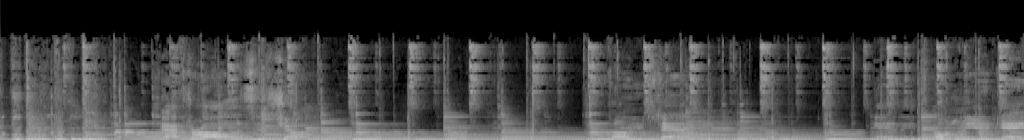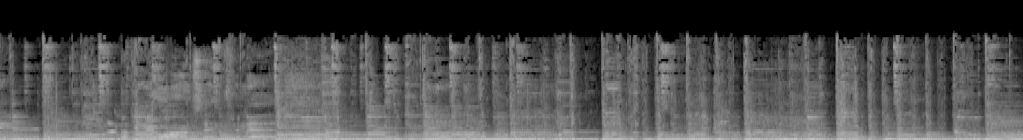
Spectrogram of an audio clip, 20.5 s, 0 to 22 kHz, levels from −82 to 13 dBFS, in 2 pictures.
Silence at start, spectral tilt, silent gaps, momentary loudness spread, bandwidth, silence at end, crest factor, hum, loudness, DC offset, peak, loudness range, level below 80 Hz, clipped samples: 0 s; -5 dB/octave; none; 6 LU; 17 kHz; 0 s; 14 dB; none; -16 LUFS; under 0.1%; 0 dBFS; 3 LU; -32 dBFS; under 0.1%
